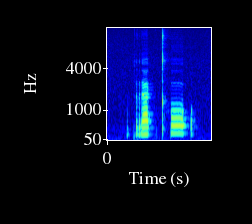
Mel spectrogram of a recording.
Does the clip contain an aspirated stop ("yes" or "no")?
yes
